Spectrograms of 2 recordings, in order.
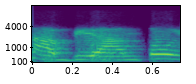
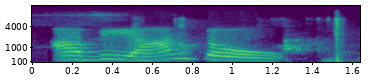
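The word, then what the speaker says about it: à bientôt: Ensuite, the next one, second one is abianto. Abianto. Wait, abianto. Abianto means see you soon. Okay, everyone, abianto is see you soon. Ending letter T will be silent here. Abianto.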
